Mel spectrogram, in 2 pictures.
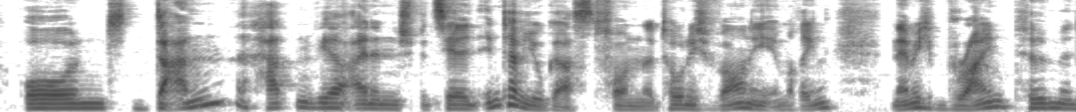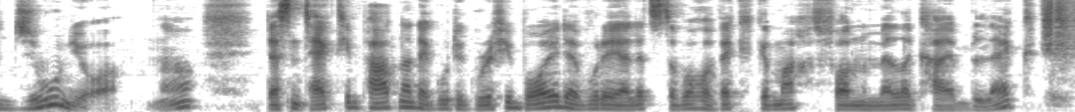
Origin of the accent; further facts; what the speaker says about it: Germany; bei uns in Deutschland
